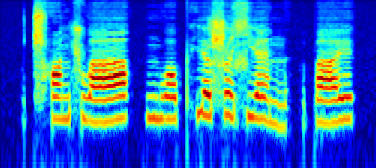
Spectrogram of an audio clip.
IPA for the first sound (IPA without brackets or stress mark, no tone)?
ʈ͡ʂʰ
